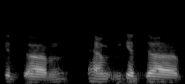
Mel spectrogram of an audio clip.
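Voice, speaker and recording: A man's voice: medium pitch, steady tone, normal speed, smooth, no room sound, lo-fi sound. A man from California hosting a casual video-call chat, rambling and teasing, swearing and leaning on fillers. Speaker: channel host.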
